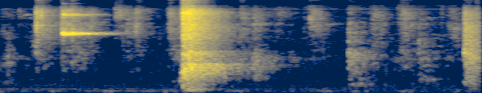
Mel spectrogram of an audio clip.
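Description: Badminton rackets hitting a shuttlecock during a rally in a large echoing hall: a string of sharp smacks at irregular intervals, the loudest a little after two seconds in. There is a short high squeak just after one second in.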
